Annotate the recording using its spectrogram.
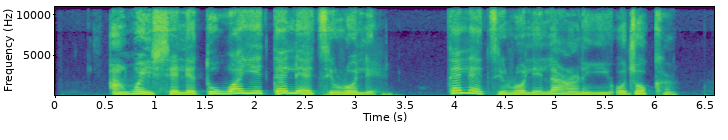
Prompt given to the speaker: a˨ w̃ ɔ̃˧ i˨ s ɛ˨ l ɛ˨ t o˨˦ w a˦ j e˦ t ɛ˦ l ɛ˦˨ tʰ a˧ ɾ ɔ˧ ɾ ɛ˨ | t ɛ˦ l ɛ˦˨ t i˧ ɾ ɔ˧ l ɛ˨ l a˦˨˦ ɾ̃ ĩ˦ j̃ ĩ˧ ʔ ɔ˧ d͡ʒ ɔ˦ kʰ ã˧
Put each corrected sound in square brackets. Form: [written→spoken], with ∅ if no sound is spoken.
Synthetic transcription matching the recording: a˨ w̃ ɔ̃˧ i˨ [s→ʃ] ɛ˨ l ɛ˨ t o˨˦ w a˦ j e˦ t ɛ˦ l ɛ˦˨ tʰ [a˧→i˧] ɾ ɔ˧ [ɾ→l] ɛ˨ | t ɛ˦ l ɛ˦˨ t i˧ ɾ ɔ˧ l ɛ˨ l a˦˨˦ ɾ̃ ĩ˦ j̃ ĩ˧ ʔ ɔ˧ d͡ʒ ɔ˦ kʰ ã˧

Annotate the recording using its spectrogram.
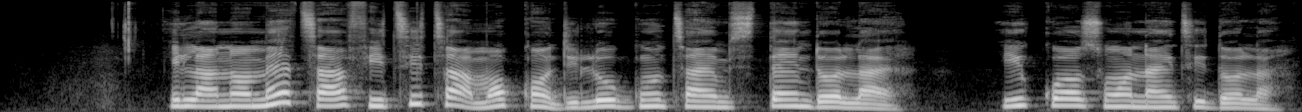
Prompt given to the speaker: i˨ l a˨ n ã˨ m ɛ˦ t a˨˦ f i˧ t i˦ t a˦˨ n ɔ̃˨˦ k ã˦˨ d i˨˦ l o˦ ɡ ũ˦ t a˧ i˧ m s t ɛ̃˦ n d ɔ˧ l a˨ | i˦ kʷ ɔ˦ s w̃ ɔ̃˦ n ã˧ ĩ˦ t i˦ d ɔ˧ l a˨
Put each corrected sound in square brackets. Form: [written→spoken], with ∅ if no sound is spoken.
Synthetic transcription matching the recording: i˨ l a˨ n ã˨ m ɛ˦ t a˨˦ f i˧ t i˦ t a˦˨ [n→m] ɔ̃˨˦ k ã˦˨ d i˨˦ l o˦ ɡ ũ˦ t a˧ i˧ m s t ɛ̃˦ n d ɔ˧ l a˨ | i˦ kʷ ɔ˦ s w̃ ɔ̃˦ n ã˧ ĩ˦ t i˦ d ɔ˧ l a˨

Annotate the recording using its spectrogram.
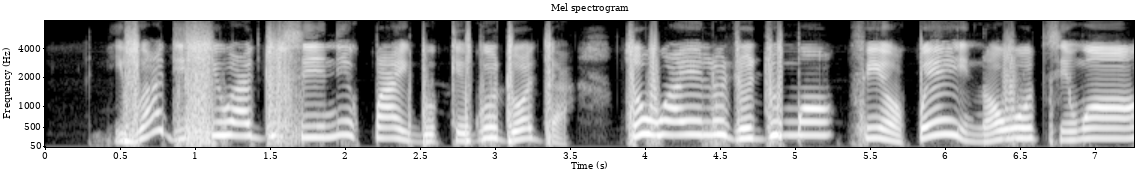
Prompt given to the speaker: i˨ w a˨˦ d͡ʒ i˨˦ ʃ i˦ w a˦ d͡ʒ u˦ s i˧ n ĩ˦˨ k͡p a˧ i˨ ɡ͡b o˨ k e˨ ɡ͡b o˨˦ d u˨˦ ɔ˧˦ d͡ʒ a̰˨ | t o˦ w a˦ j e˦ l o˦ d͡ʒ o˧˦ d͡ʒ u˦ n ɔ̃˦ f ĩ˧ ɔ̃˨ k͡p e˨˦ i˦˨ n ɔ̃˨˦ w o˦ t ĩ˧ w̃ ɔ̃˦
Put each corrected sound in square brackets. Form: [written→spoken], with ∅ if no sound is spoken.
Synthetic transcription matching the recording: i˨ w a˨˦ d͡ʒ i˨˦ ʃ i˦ w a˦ d͡ʒ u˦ s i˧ n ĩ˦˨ k͡p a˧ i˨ ɡ͡b o˨ k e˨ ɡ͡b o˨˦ d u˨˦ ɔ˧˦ d͡ʒ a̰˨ | t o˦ w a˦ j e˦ l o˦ d͡ʒ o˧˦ d͡ʒ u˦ [n→m] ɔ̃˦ f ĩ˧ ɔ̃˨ k͡p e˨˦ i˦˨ n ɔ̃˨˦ w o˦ t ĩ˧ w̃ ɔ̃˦

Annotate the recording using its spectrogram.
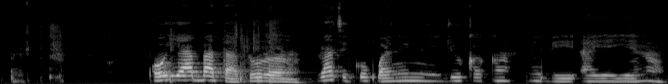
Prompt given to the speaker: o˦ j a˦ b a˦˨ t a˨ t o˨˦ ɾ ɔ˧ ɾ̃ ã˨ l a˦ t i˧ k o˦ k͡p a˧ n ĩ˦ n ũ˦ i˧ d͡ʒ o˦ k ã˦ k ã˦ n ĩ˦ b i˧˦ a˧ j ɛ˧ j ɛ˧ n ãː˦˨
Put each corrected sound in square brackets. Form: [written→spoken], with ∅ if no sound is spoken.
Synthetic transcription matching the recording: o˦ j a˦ b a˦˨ t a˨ t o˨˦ ɾ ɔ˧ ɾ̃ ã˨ l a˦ t i˧ k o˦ k͡p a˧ n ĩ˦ n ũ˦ i˧ d͡ʒ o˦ k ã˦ k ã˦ n ĩ˦ b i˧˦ a˧ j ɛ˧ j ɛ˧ n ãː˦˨

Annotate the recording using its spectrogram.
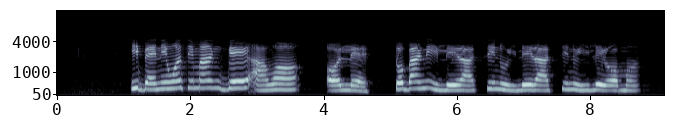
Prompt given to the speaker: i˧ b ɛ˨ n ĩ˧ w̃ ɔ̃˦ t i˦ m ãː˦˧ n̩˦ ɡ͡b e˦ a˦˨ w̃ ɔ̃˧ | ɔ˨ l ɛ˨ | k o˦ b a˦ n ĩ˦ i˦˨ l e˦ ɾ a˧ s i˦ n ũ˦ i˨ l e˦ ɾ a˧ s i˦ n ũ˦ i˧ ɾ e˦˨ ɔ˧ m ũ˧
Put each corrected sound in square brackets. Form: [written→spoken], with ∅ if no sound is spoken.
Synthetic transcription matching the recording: i˧ b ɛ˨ n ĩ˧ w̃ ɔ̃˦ t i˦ m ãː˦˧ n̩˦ ɡ͡b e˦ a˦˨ w̃ ɔ̃˧ | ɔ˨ l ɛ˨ | [k→t] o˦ b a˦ n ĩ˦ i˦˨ l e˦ ɾ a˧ s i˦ n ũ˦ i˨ l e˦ ɾ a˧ s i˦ n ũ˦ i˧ [ɾ→l] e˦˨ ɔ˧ m [ũ˧→ɔ̃˧]

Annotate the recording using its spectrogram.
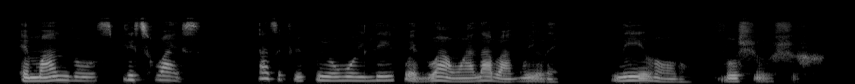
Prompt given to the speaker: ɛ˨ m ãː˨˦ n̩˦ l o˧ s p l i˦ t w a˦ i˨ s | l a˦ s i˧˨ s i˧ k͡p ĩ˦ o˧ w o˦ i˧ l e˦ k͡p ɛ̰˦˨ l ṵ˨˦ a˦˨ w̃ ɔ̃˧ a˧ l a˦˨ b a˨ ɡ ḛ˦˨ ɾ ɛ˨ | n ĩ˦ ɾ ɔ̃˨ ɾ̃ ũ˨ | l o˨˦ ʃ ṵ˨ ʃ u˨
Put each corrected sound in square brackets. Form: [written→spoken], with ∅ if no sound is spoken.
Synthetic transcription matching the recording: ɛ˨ m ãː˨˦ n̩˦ l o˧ s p l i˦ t w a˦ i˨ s | l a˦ [s→t] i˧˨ [s→f] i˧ k͡p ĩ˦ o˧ w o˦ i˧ l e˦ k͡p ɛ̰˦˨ l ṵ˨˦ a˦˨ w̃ ɔ̃˧ a˧ l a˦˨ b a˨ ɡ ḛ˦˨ ɾ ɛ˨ | n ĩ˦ ɾ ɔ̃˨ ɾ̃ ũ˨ | l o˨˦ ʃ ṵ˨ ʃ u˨

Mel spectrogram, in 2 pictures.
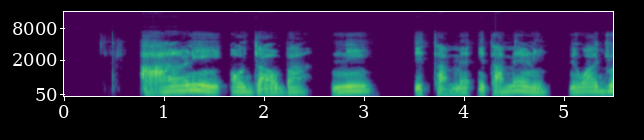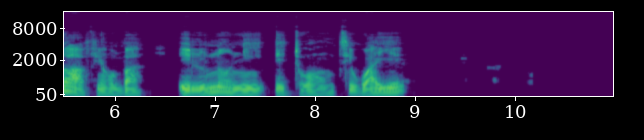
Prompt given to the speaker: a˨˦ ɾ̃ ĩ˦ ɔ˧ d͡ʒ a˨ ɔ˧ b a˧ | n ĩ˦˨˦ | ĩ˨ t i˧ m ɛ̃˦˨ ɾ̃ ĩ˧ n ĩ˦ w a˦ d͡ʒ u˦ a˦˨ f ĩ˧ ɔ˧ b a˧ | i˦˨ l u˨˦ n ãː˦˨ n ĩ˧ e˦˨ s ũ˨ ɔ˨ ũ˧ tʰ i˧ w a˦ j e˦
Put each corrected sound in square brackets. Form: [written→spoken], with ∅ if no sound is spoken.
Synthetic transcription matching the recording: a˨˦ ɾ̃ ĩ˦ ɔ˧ d͡ʒ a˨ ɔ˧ b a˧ | n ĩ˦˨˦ | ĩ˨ t [i˧→a˧] m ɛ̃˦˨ ɾ̃ ĩ˧ n ĩ˦ w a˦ d͡ʒ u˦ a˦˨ f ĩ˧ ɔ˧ b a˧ | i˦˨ l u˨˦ n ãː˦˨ n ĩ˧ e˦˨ [s→t] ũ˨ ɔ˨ ũ˧ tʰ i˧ w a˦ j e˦

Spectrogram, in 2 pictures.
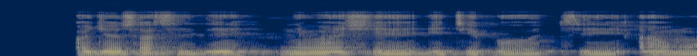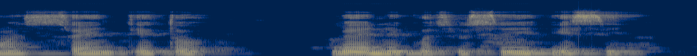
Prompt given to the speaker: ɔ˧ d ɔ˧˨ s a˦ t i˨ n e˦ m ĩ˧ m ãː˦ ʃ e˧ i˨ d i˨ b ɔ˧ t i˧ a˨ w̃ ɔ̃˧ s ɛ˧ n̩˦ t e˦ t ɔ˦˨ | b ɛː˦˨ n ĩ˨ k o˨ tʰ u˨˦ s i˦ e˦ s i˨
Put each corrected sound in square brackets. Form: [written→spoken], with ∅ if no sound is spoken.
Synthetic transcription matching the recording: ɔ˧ [d→d͡ʒ] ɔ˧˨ s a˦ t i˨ [n→d] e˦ [m→n] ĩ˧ m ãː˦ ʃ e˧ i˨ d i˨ b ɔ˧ t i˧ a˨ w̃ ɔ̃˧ s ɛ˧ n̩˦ t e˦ t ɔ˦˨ | b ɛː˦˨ n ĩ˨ k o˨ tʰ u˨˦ s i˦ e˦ s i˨

